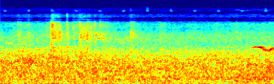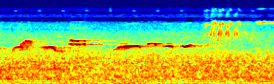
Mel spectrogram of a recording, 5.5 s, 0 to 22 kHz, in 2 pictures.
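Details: Eurasian blackbird at sunset, recorded 9 June 2011, delivering a rich warbling phrase of several flute-like notes in the second half, preceded by quiet hissy background.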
